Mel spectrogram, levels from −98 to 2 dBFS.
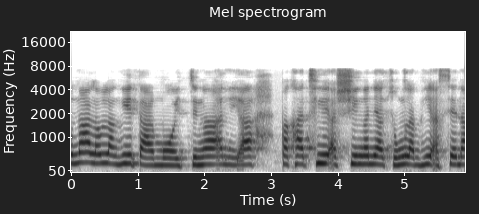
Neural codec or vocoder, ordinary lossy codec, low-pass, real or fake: autoencoder, 48 kHz, 32 numbers a frame, DAC-VAE, trained on Japanese speech; none; 7.2 kHz; fake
